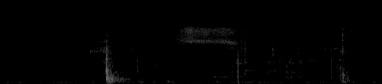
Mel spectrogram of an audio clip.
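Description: A wooden chair crashes and clatters.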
